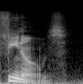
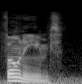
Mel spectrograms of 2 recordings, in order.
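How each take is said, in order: First: The word is said in an altered form. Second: The word is said in its standard form. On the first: The speaker calls it wrong. "she said phenomes" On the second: The speaker calls it right. "she didn't say phonemes"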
